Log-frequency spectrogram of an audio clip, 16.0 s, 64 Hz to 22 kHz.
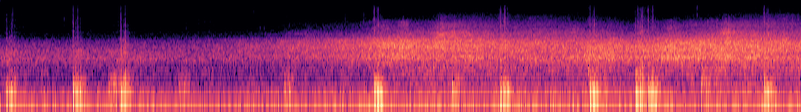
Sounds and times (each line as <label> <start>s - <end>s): traffic 0.0s - 16.0s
